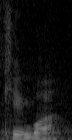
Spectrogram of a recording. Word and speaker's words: quinoa: rice definitely quinoa definitely quinoa spelt with a Q some people see that word and they don't know is but that's quinoa potatoes yep what else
